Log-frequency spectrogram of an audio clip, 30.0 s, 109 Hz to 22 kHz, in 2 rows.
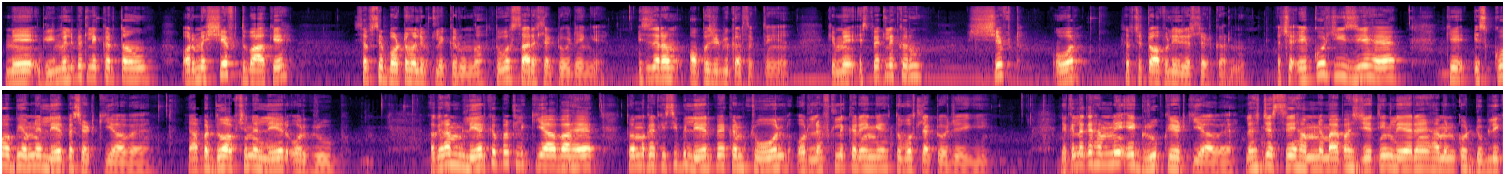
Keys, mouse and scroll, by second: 0.9 click, 16.6 click, 19.0-27.3 drag.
